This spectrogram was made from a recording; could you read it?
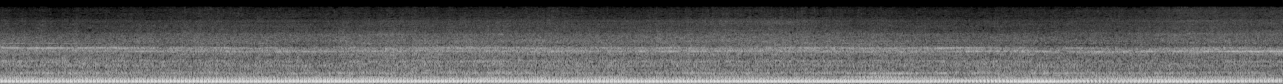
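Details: Cub Cadet zero-turn mower running after an oil and filter change and new fuel filters; a loud, steady, deep unmuffled roar that holds constant. Loud exhaust from disconnected muffler.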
